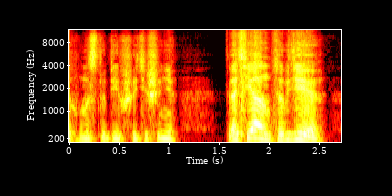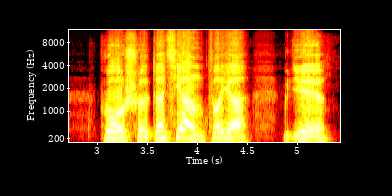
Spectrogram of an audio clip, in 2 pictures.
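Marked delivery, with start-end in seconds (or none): 1.6-5.3 high, urgent questioning; distressed woman's raised voice, slowing at the end; anxious sister. Acted. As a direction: plead for an answer, pitched well up. Sister anxiously questions her bleeding brother.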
